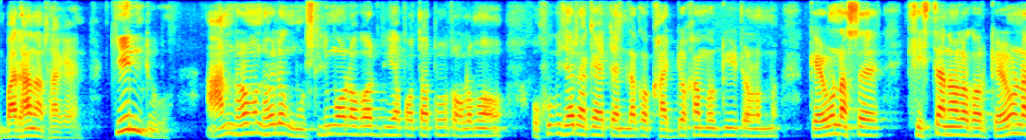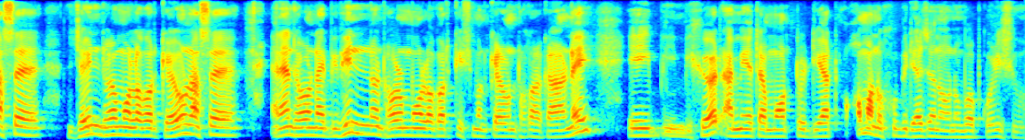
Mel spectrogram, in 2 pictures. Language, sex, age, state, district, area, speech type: Assamese, male, 60+, Assam, Majuli, urban, spontaneous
